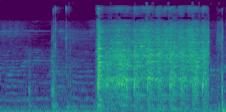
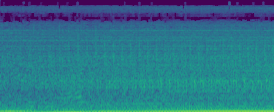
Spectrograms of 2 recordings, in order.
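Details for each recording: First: Maserati cranking: starter spins steadily about a second without catching; crank-no-start traced to a corroded, broken pickup sensor shielded wire, bypassed with a jumper wire. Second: Maserati with a cranks-but-no-start fault, after a jumper replaced a corroded, broken shielded pickup wire: the engine catches after about a second and settles into a steady, even low rumble with no misfire; it starts and runs properly.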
